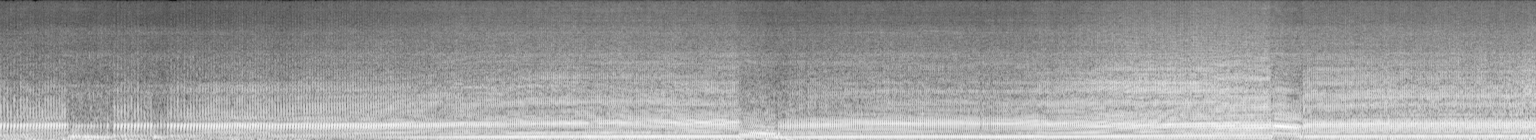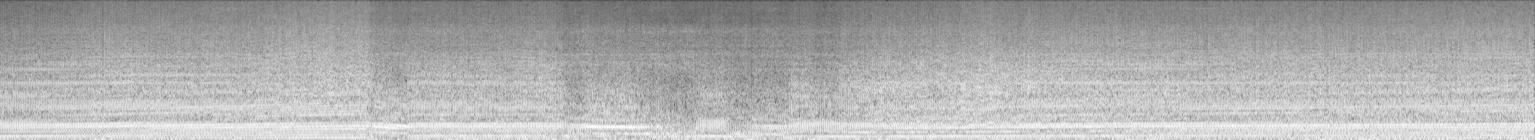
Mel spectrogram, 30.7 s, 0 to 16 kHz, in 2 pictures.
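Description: Suzuki Satria FU motorcycle's 150 cc single-cylinder four-stroke engine pulling hard under throttle, its pitch climbing in each gear and dropping sharply at each of several upshifts.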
